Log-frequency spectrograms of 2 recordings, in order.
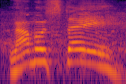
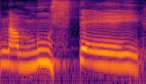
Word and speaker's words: namaste: People were coming on like, dude, it's not namaste, it's namaste. Who messes up namaste? It says namaste.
